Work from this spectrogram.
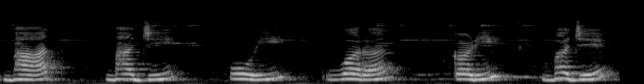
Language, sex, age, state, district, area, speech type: Marathi, female, 18-30, Maharashtra, Thane, urban, spontaneous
